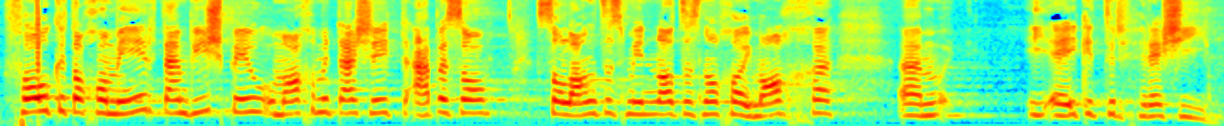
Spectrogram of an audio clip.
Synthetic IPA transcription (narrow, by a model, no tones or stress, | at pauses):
fɔlɡəd̥̪ɔχomɪːɾd̥̪æmbiʃpɪːlʊmɑχəmɪːɾdæʃɾɪt̪ːæb̥əsosolɑŋd̥̪ɑsmɪːɾnɔd̪ɑsnɔχœɥmɑχːə | ʔɛm | iʔɛjɡət̪əɾɾɛʃiː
